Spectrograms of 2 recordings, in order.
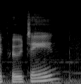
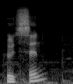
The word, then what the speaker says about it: poutine: or like uh you don't actually say poutine. That's not the way you actually pronounce it. It's actually pronounced Putin.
